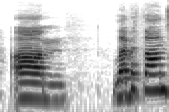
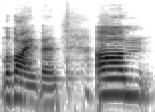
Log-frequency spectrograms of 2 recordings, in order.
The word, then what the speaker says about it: Leviathan: in that current event in Leviathan not loveth um Leviathan not really invested in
